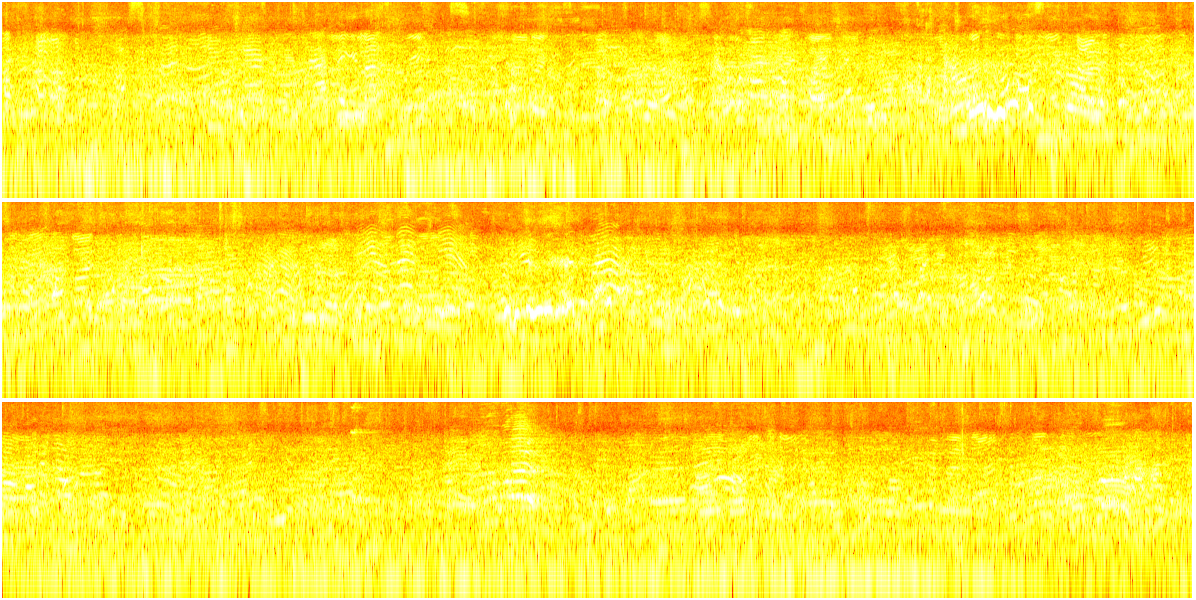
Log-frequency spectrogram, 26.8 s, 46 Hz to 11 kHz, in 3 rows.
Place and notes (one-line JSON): {"title": "Dorotheenstraße, Berlin, Deutschland - climate justice", "date": "2021-09-24 13:57:00", "description": "24th of september climate march", "latitude": "52.52", "longitude": "13.38", "altitude": "47", "timezone": "Europe/Berlin"}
